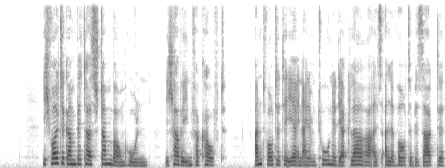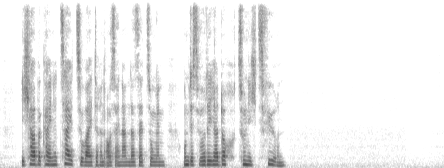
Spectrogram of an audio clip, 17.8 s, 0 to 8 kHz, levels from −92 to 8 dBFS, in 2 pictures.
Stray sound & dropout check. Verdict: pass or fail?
pass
